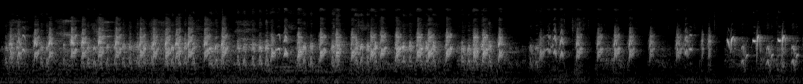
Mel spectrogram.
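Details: Sooty-headed bulbul used for luring birds, with a melodious voice: dense, rapid bubbly chattering of short notes running almost continuously, briefly breaking near five seconds before resuming in choppier bursts.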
